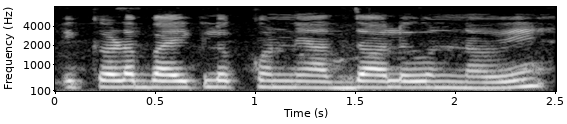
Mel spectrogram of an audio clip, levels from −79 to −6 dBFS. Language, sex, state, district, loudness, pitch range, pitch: Telugu, female, Telangana, Mahabubabad, -15 LUFS, 215-225 Hz, 220 Hz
